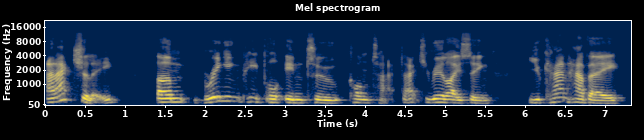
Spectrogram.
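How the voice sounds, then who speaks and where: A middle-aged man speaking on a panel, hesitant, with many fillers and repeated words. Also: on the high side. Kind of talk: panel discussion.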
